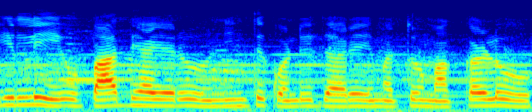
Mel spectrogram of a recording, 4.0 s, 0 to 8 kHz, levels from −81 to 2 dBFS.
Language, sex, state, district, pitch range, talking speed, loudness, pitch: Kannada, female, Karnataka, Chamarajanagar, 165-180 Hz, 90 wpm, -19 LUFS, 175 Hz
